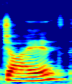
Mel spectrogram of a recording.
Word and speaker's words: giant: So, why is giant spelled with a G and not a J, even though it has a J sound? Giant. Well, that is because the letter G makes the J sound when it's followed by an E, I, or Y.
